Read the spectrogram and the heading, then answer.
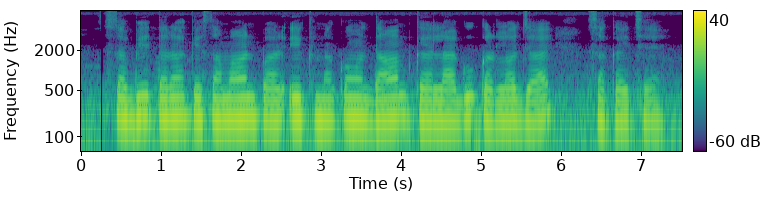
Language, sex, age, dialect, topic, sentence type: Maithili, female, 18-24, Angika, banking, statement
